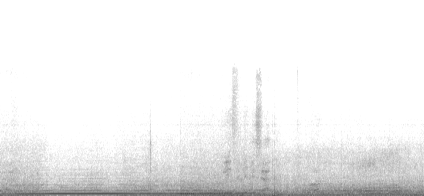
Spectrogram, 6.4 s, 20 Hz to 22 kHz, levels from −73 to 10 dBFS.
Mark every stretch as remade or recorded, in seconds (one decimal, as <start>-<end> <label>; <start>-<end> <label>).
0.0-6.4 remade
